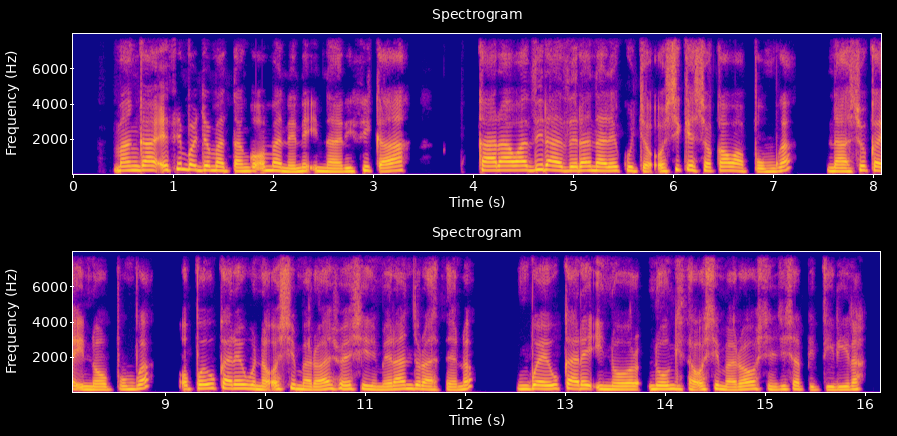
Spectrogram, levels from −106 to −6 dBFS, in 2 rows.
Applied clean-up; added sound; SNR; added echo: none; none; none; none.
